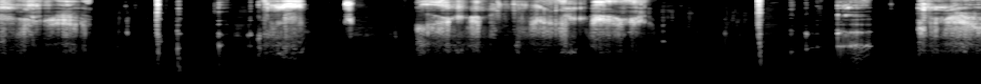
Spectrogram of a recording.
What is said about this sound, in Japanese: ゲップたくさん出る。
